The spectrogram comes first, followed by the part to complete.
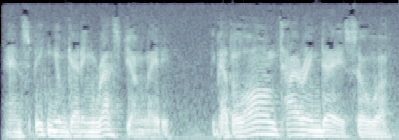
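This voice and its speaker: Breezy, lively boyfriend in radio drama. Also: male voice, sits low, a little fast. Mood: teasing affection. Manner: casual, teasing, affectionate. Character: breezy, devoted young New York boyfriend. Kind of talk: old-time radio drama acting. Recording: dull, noisy old radio recording.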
